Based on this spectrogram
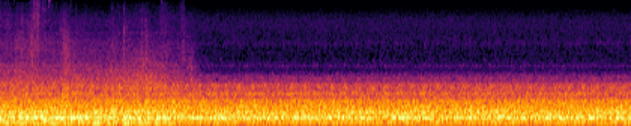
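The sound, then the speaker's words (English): A train idles at a station with a steady low engine rumble. In the first few seconds, brief hissing and clattering come from the doors unlocking, opening and closing as passengers get off, before the rumble settles. “Now arriving at the next stop, the doors unlock and the carriages can be heard opening and closing as people alight the train.”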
